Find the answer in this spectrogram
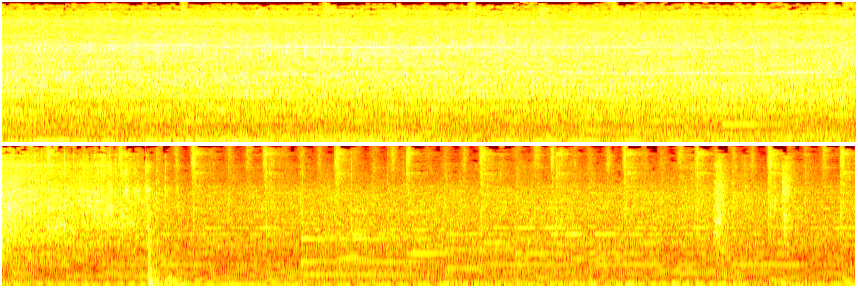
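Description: Electric carving knife running, its motor whining as the blades saw through the wax cappings on a frame of honey; it stops about seven seconds in. A sharp knock follows, then background music.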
